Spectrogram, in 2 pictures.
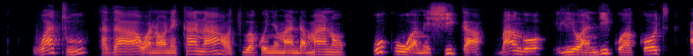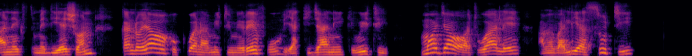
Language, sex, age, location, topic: Swahili, male, 25-35, Kisumu, government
